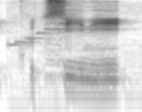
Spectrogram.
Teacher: cucini, so yeah, low, high, and then also the particle stays high because it's actually unaccented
